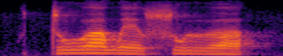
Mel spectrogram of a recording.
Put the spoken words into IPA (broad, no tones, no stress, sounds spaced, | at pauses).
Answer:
t u ɐ̯ w e sʷ ɯ ɐ̯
